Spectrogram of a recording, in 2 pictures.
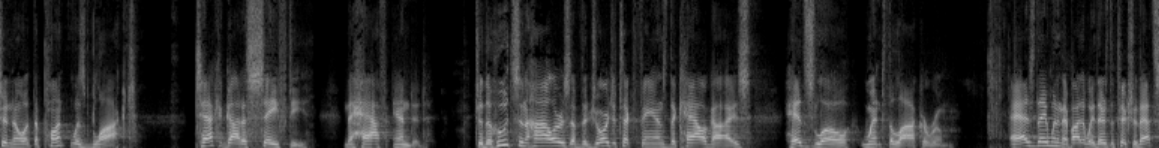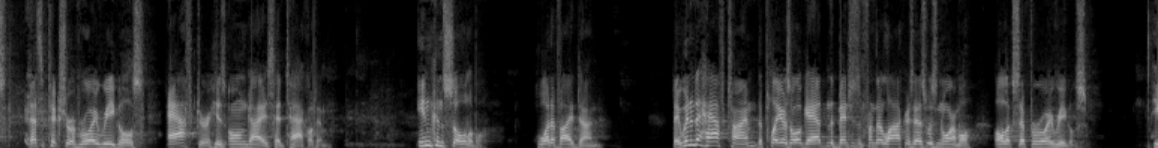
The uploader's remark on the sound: Originally recorded on May 8, 2011, at Fellowship Missionary Church, Fort Wayne, IN.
